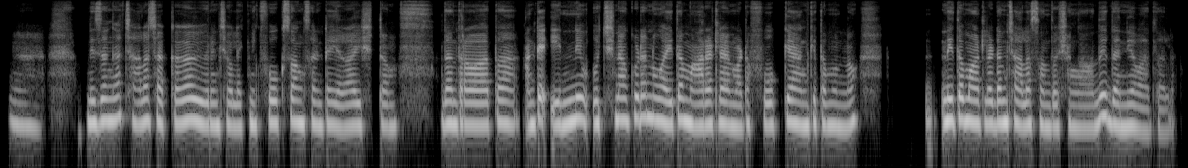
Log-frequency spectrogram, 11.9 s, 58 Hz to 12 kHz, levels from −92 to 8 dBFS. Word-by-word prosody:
Yeah! 225 -1 -6 0.6
నిజంగా 260 +3 +2
చాలా 245 0 -1
చక్కగా 245 +1 0
వివరించావు. 230 -1 0
లైక్ 220 +2 -7
నీకు 230 0 -2
ఫోక్ 245 -1 0
సాంగ్స్ 245 -2 +1
అంటే 235 0 -2
ఎలా 220 +1 -3
ఇష్టం, 225 -1 -7 0.5
దాని 235 0 +3
తర్వాత 230 +1 +1 0.3
అంటే 250 +4 +4 0.2
ఎన్ని 255 +4 +4 0.2
ఒచ్చినా 270 +3 0
కూడా 285 +1 +2
నువ్వయితే 260 0 +2
మారట్లేదన్నమాట. 230 0 0
ఫోక్‌కే 230 +3 -1
అంకితం 225 0 -1
ఉన్నావు. 230 +5 -3 0.9
నీతో 265 +1 +5
మాట్లాడడం 245 0 +3
చాలా 235 0 +1
సంతోషంగా 215 -1 -4
ఉంది. 290 +6 +2
ధన్యవాదాలు. 200 -4 -4
235 Hz, 145 wpm, -24 LUFS, 225-245 Hz, 0.9 s, నీతో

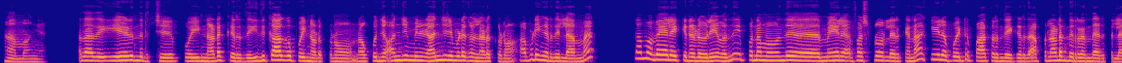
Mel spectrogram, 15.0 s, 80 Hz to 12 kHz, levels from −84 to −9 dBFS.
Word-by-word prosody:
ஆமாங்க. 155 -1 -8 0.5
அதாவது 210 -1 +1 0.3
எழுந்துருச்சு 215 -5 0 0.3
போய் 190 -1 0 0.2
நடக்கிறது. 180 -3 -1
இதுக்காக 230 +2 +4
போய் 200 -1 +1
நடக்கணும், 170 -1 -5
நான் 175 0 -4
கொஞ்சம் 200 0 -1
5 225 +3 +3
மினி 220 -1 +2
5 230 +3 +3
நிமிடங்கள் 220 -4 +1
நடக்கணும், 170 -3 -4
அப்பிடிங்கிறது 215 -4 -1
இல்லாம, 165 0 0 0.7
நம்ம 320 0 +1
வேலைக்கு 245 -3 +4
நடுவிலேயே 195 +1 +2
வந்து, 220 +9 -2
இப்போ 235 0 -6
நம்ம 225 -1 +2
வந்து 220 +1 +3 0.5
மேல, 215 +1 +3 0.2
ஃபர்ஸ்ட் 215 -1 -3
ஃப்ளோர்ல 215 -4 -1
இருக்கேன்னா, 180 +6 -2
கீழ 265 -2 +1
போய்ட்டு 210 +1 -2
பாத்திரம் 195 -1 -1
தேய்க்கிறது. 175 0 -2
அப்ப 195 +3 -9
நடந்துடுறேன், 200 -5 +1
அந்த 175 -1 0
இடத்துல. 160 -1 -6
200 Hz, 145 wpm, -24 LUFS, 180-225 Hz, 0.7 s, இதுக்காக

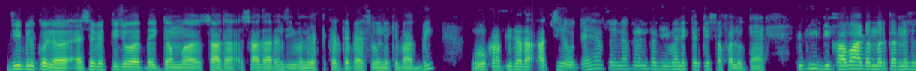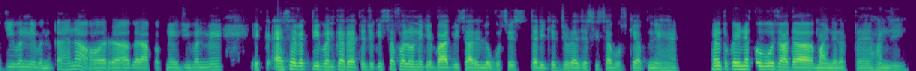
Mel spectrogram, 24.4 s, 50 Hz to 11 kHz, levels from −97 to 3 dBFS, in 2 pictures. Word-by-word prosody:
जी 165 +3 +5
बिल्कुल। 150 -3 +3
अ, - - +7 0.3
ऐसे 130 +4 +2
व्यक्ति 135 +1 -2
जो 130 -1 +4
अब 120 -1 +1
एकदम 120 0 +1
अ, 120 0 +3
साधा 120 -1 +4 0.2
साधारण 120 +1 +2
जीवन 115 -1 -3
व्यक्त 115 0 -2
करके 115 0 -2
हैं, 115 - -2
पैसे 110 +1 -1
होने 115 -1 -1
के 110 - -6
बाद 105 0 0
भी 165 +7 -4 0.6
वो 130 +2 +3
काफ़ी 145 +1 0
ज़्यादा 135 0 +5 0.2
अच्छे 140 +2 -3
होते 125 +1 -5
हैं। 160 +6 -7
औ 175 - -9
कहीं 160 -1 -8
न 155 0 -8
कहीं 160 0 -8
उनका 155 0 -7
जीवन 150 0 -5
एक 145 - -7
तरीक़े 145 0 -5
सफल 130 -4 -4
होता 105 0 -6
है। - - -4 0.4
क्योंकि 165 +3 -5
दिखावा 155 +2 +6
आडंबर 160 -1 +2
करने 150 0 -1
से 150 - -6
जीवन 130 0 -3
नहीं 125 -2 -3
बनता, 105 +3 -6
है 135 - -5
ना। 155 0 -1
और 115 0 -2
अगर 115 +1 0
आप 115 0 -1
अपने 115 -1 -7
जीवन 120 0 -6
में 130 +1 -2 0.5
एक - - -5
ऐसा 135 +4 +1
व्यक्ति 145 0 0
बनकर 135 0 +2
रहते 130 +1 +2
हैं - - -6
जो 130 - -4
कि 135 - -5
सफल 135 +1 0
होने 125 -1 0
के - - -2
बाद 120 0 +6
भी 120 - -3
सारे 115 -1 0
लोगों 115 +1 -2
से - - -3
इस 115 0 -12
तरीक़े 115 -1 -1
से 115 - -15
जुड़ा 110 -1 -1
जैसे 110 +1 -8
सब 115 -1 -3
उसके 115 - -7
अपने 110 0 -3
हैं। 110 -2 -7 0.5
हाँ, 155 +1 +5
तो 140 - -4
कहीं 155 0 +4
न 150 0 +4
को 150 - +3
वो 145 0 +4
ज़्यादा 120 -3 +5
मायने 105 -2 0
रखता 100 +1 -11
है। 105 - -4
हाँ 110 -2 -3
जी। 100 0 -9
125 Hz, 220 wpm, -23 LUFS, 115-145 Hz, 0.6 s, अ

